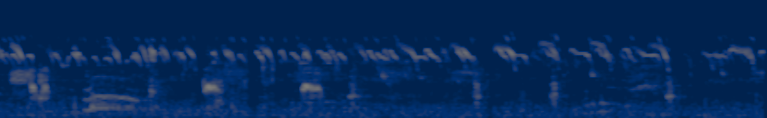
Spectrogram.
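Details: Many baby chicks cheeping together, a constant stream of sharp, high, falling chirps with occasional louder, buzzier notes standing out from the flock.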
